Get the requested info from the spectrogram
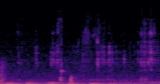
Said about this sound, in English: Let me just get a sip of water before we start talking about Southern Charm.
